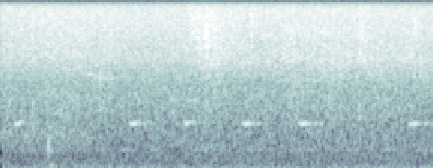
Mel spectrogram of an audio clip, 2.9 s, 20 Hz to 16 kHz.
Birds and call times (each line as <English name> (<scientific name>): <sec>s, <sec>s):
Yellow-rumped Tinkerbird (Pogoniulus bilineatus): 2.7s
